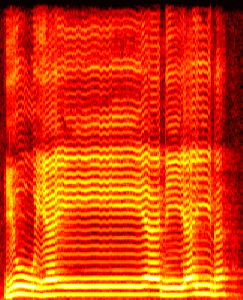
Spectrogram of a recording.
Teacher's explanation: Gunnah itu asalnya dari hidung ya. Maka ketika membaca nun ya, nun masuk ke ya, terus kemudian dimunculkan gunnah di hidung. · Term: idgham bi gunnah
